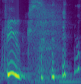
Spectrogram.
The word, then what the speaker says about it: Fuchs: Fuchs. Rhymes with books.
